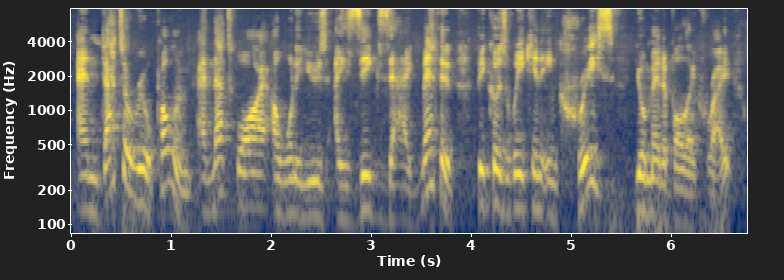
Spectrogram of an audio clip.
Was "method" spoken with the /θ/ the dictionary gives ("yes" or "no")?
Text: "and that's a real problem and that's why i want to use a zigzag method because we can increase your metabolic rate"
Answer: yes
